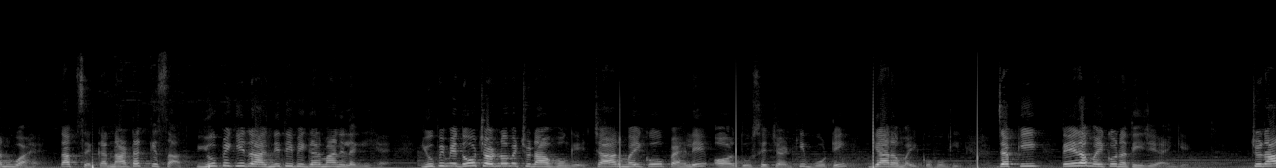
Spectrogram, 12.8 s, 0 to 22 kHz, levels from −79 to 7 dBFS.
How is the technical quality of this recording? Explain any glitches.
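The recording has a recurring loud pop problem, six of them in all. They land at 0.92–0.94, 2.08–2.11, 6.19–6.22, 7.36–7.38, 8.73–8.75 and 9.77–9.79 s. Each is a single sharp crack about 20 ms long that jumps roughly 20 dB above the surrounding level, while the sound carries on underneath. The likely cause is a sudden voltage spike, from a flaky connector, a switch, static or a driver hiccup, getting added straight onto the signal.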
